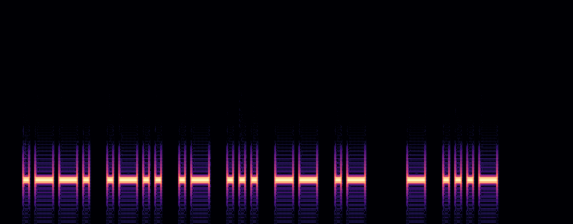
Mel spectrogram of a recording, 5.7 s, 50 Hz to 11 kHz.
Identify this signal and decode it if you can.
Morse code, heard as a keyed tone, about 20 wpm, 700 Hz. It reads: PLASMA TV
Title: Difficult Words - Speed-Racing with Hints - 20wpm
